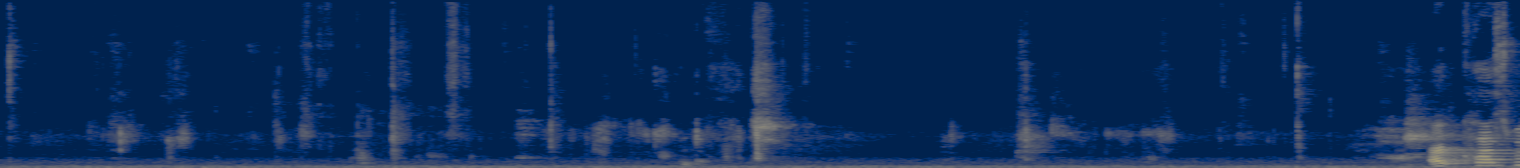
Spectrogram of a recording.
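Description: Paper pages rustle as a book is leafed through.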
